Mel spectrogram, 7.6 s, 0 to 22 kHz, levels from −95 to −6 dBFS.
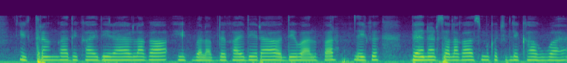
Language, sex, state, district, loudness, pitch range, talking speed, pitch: Hindi, female, Rajasthan, Churu, -25 LUFS, 200-215 Hz, 190 wpm, 210 Hz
